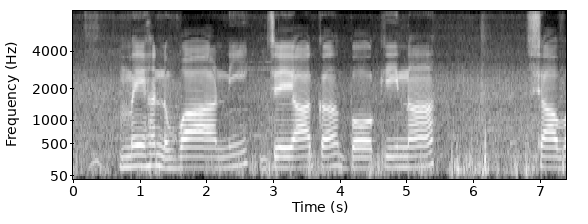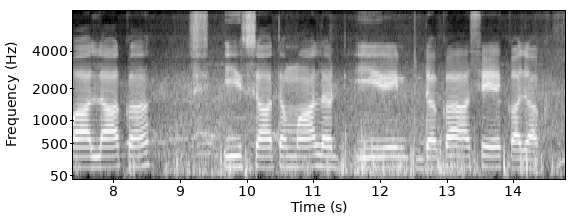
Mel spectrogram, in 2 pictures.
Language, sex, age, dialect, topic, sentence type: Magahi, male, 18-24, Northeastern/Surjapuri, banking, statement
